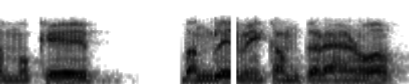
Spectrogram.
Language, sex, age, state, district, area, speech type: Sindhi, male, 60+, Maharashtra, Thane, urban, conversation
